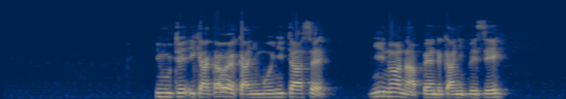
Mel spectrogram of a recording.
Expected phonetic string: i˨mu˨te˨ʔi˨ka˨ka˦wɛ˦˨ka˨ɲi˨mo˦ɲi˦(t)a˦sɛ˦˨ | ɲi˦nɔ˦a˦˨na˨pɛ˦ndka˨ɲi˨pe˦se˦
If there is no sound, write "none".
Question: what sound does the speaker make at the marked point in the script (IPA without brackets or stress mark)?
t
